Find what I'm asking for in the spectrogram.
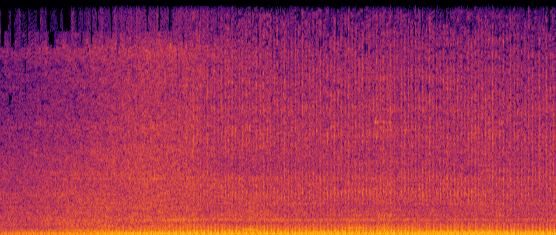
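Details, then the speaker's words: Mazda Miata with forged engine and new Garrett turbo, freshly started in neutral, settles into a lumpy idle with a sharp rapid puffing tick: exhaust leak from a top exhaust clamp left loose; tightening it stopped the leak. "got an exhaust leak I need to work on it looks like some of these on tight I can hear it where is it"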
